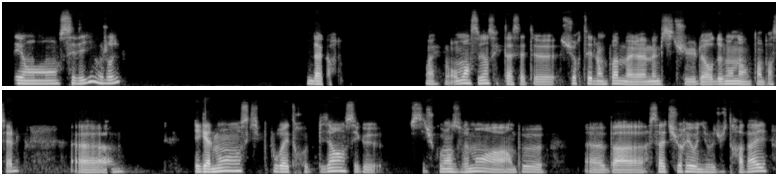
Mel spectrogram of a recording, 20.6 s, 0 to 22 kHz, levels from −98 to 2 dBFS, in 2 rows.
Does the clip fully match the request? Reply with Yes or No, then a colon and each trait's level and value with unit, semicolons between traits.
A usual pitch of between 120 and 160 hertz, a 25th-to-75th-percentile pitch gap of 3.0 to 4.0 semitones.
Yes: low, 125 Hz; average, 3.5 semitones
